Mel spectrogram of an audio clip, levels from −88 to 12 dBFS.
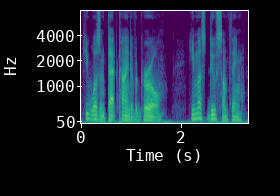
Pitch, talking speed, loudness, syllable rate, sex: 100 Hz, 195 wpm, -19 LUFS, 4.6 syllables/s, male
